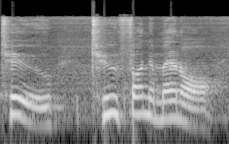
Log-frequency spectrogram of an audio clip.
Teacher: you have to pronounce the T with more air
